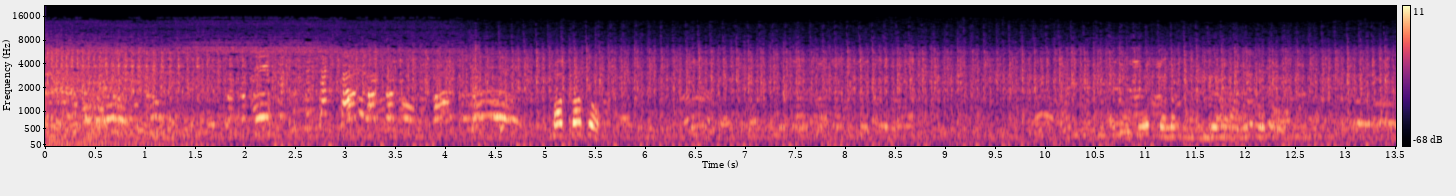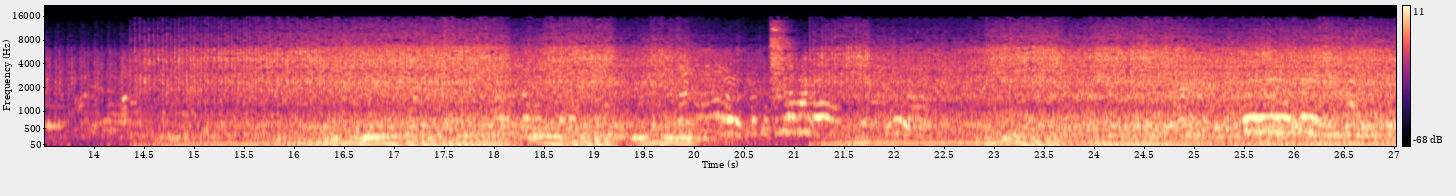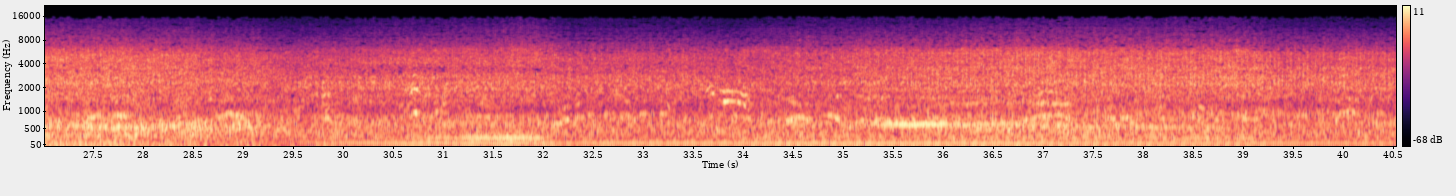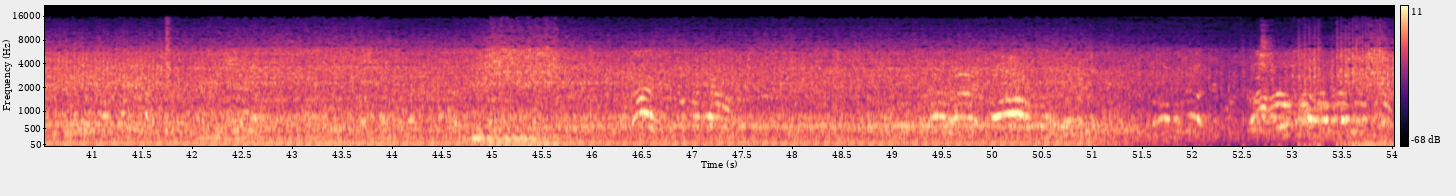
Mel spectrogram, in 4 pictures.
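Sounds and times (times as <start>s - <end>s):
crane engine hoisting: 0.0s - 54.0s.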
